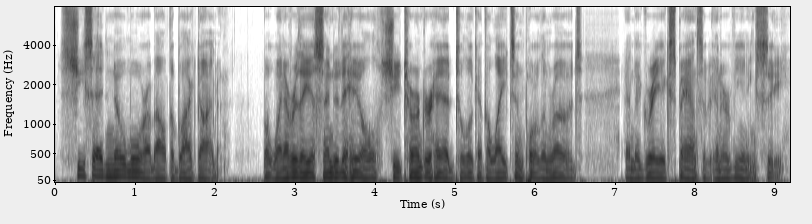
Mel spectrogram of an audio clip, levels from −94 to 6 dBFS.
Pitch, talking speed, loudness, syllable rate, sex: 85 Hz, 215 wpm, -17 LUFS, 5.8 syllables/s, male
